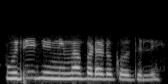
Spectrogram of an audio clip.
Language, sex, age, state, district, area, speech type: Odia, female, 18-30, Odisha, Puri, urban, conversation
